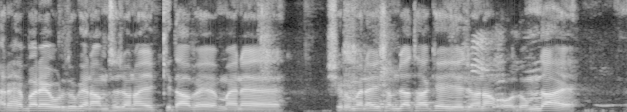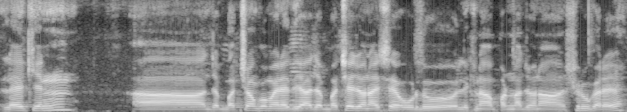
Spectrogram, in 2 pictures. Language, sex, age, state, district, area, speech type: Urdu, male, 45-60, Telangana, Hyderabad, urban, spontaneous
